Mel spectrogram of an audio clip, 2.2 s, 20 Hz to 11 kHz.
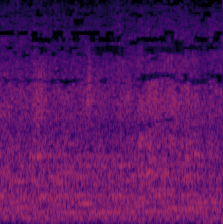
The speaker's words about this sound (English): I think these are the super late model cars. The cars just rip around the track at like 100 miles an hour. It's absolutely awesome.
